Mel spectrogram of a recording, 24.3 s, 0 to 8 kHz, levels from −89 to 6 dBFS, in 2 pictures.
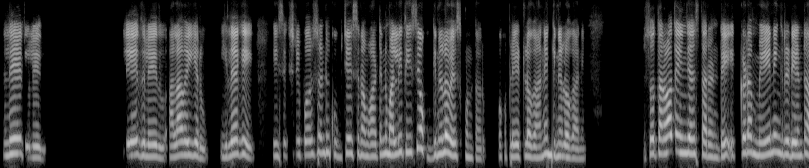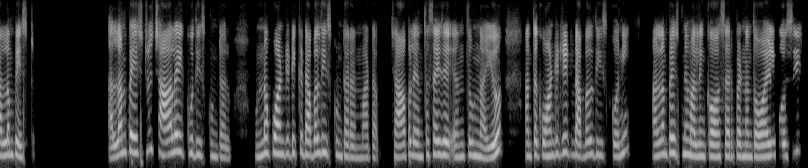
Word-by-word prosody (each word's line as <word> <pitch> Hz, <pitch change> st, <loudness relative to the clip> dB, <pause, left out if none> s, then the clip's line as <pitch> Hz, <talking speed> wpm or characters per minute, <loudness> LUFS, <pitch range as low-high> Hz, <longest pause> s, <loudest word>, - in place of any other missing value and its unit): లేదు 265 Hz, -3 st, +4 dB
లేదు. 190 Hz, -3 st, -1 dB, 1.2 s
లేదు 230 Hz, 0 st, +5 dB
లేదు. 210 Hz, -2 st, +3 dB, 0.2 s
అలా 225 Hz, +3 st, +3 dB
వెయ్యరు. 230 Hz, -6 st, +1 dB, 0.3 s
ఇలాగే 245 Hz, +3 st, +6 dB, 0.4 s
ఈ -, -, -4 dB
60% 245 Hz, +4 st, -5 dB
కుక్ 210 Hz, -4 st, -11 dB
చేసిన 265 Hz, -2 st, -2 dB
వాటిని 235 Hz, +5 st, -3 dB
మళ్లీ 245 Hz, +5 st, +4 dB
తీసి 285 Hz, +4 st, -3 dB
ఒక 245 Hz, -, -17 dB
గిన్నెలో 260 Hz, +5 st, +4 dB
వేసుకుంటారు. 195 Hz, -6 st, -5 dB, 0.2 s
ఒక -, -, -36 dB
ప్లేట్‌లో 210 Hz, 0 st, -1 dB
గాని, 210 Hz, +7 st, -1 dB
గిన్నెలో 215 Hz, -3 st, 0 dB
గాని. 175 Hz, 0 st, -10 dB, 0.9 s
సో, 260 Hz, -, -1 dB
తర్వాత 280 Hz, +4 st, +3 dB
ఏం 275 Hz, -, +2 dB
జేస్తారంటే 225 Hz, -6 st, +1 dB
ఇక్కడ 275 Hz, +5 st, -2 dB, 0.2 s
మెయిన్ 260 Hz, +5 st, +4 dB
ఇంగ్రీడియెన్ట్ 245 Hz, -2 st, +1 dB
అల్లం 245 Hz, +2 st, -1 dB
పేస్ట్... 205 Hz, -3 st, -1 dB, 1.2 s
అల్లం 245 Hz, +8 st, +3 dB
పేస్టు 290 Hz, +1 st, +2 dB, 0.2 s
చాలా 245 Hz, +4 st, +4 dB
ఎక్కువ 275 Hz, -1 st, -6 dB
తీసుకుంటారు. 210 Hz, -5 st, -9 dB, 0.4 s
ఉన్న 220 Hz, +5 st, -2 dB
క్వాంటిటీకి 265 Hz, +1 st, 0 dB
డబల్ 255 Hz, +3 st, +1 dB
తీసుకుంటారనమాట. 205 Hz, -7 st, -6 dB, 0.3 s
చాపలు 220 Hz, +4 st, 0 dB
ఎంత 210 Hz, +3 st, -7 dB
సైజ్ 245 Hz, -1 st, +4 dB, 0.2 s
ఎంత 215 Hz, 0 st, -8 dB
ఉన్నాయో 200 Hz, +2 st, +2 dB, 0.5 s
అంత 225 Hz, -, +1 dB
క్వాంటిటీకి 240 Hz, +3 st, 0 dB
డబల్ 235 Hz, +4 st, -2 dB
తీసుకొని 225 Hz, +2 st, -6 dB, 0.4 s
అల్లం 250 Hz, +4 st, +2 dB
పేస్ట్‌ని 260 Hz, -1 st, 0 dB
మళ్ళీ 220 Hz, -1 st, +2 dB
ఇంకో 215 Hz, +1 st, +1 dB, 0.2 s
సరిపడినంత 215 Hz, -1 st, -2 dB
ఆయిల్ 220 Hz, +3 st, +3 dB
పోసి 220 Hz, +7 st, -3 dB
230 Hz, 140 wpm, -23 LUFS, 210-260 Hz, 1.2 s, ఇలాగే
